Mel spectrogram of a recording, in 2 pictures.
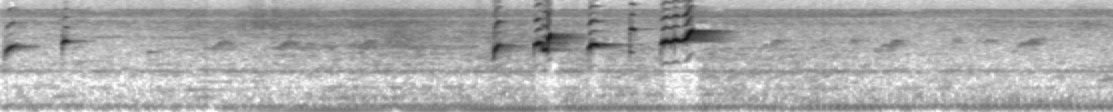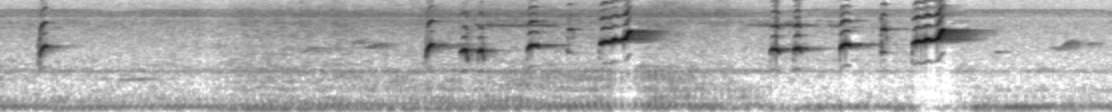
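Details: Sooty-headed bulbul lure song meant to provoke other bulbuls into singing. Scattered bright, upward-sweeping whistled notes in small clusters are separated by quiet gaps, with a steady low hum and faint tone behind.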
